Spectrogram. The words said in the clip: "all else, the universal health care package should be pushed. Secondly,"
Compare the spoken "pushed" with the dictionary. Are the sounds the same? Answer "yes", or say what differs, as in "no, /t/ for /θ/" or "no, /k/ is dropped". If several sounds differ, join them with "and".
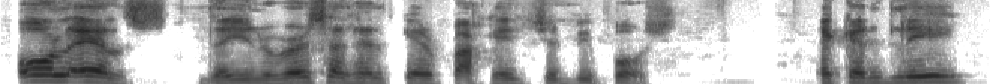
no, /s/ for /ʃ/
